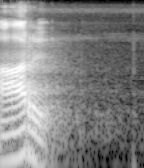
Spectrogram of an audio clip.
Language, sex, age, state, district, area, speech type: Malayalam, male, 18-30, Kerala, Kannur, rural, read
